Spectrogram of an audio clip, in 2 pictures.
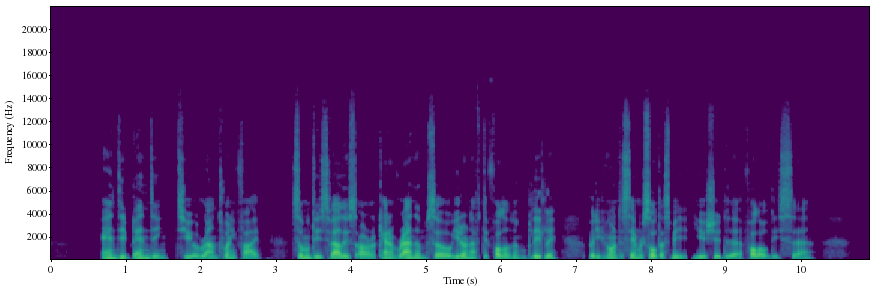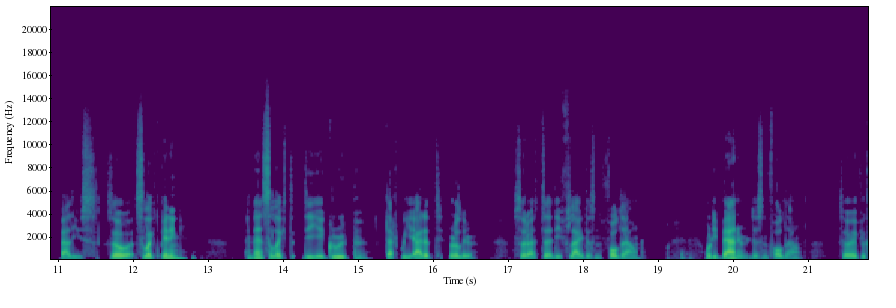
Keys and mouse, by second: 1.7-3.6 drag, 11.3-15.0 drag, 19.7-20.9 drag, 20.9-21.8 middle drag.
